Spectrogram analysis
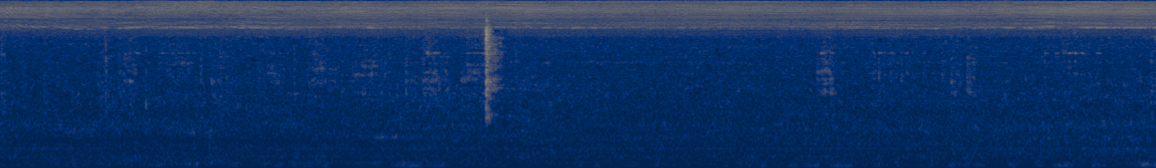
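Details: Cicadas singing at sunset in Yuma, a steady high-pitched shimmering drone that holds without a break, with one sharp click midway and a fainter tick later.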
